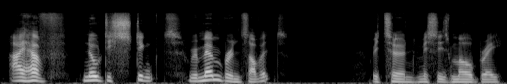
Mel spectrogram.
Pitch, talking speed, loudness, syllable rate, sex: 145 Hz, 120 wpm, -21 LUFS, 4.3 syllables/s, male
